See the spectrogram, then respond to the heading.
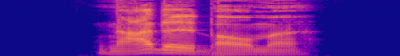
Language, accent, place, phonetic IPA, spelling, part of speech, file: German, Germany, Berlin, [ˈnaːdl̩ˌbaʊ̯mə], Nadelbaume, noun, De-Nadelbaume.ogg
- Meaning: dative of Nadelbaum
